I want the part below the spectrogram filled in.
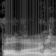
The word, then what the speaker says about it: Paulides: Paulides, I think it's pronounced.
